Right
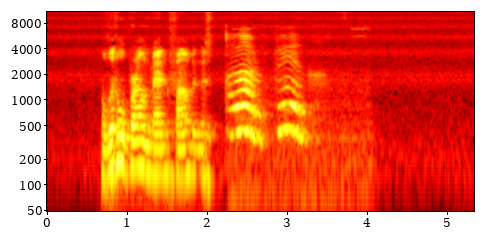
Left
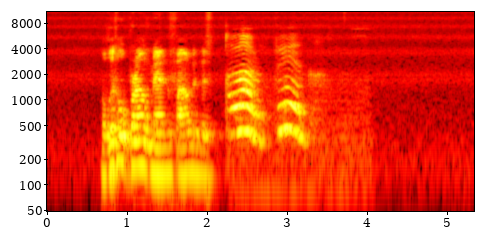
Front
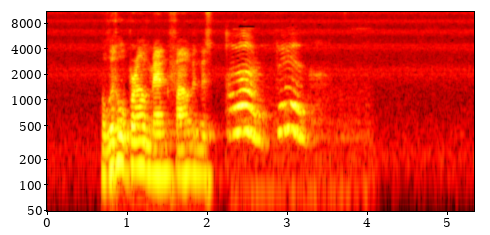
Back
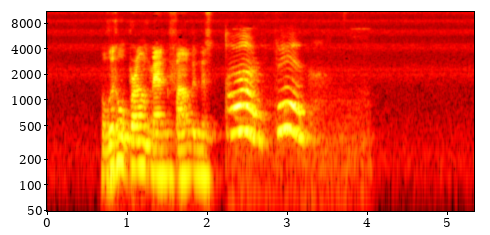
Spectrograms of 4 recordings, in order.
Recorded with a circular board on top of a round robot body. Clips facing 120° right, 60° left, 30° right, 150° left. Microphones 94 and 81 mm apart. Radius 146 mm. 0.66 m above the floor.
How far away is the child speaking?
About 0.8 m.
